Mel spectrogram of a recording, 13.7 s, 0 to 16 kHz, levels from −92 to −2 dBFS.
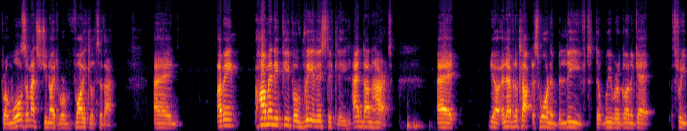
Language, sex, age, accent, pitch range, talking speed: English, male, 50-69, British, 120-160 Hz, 145 wpm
